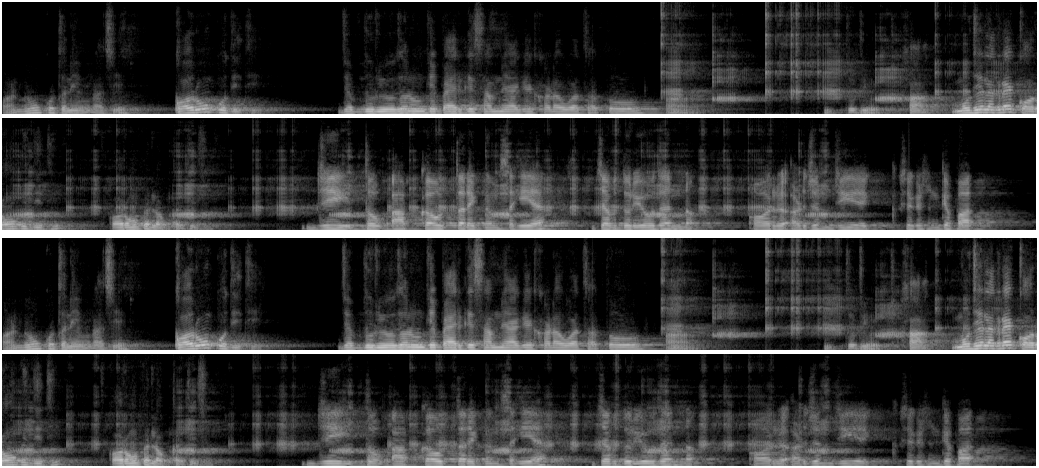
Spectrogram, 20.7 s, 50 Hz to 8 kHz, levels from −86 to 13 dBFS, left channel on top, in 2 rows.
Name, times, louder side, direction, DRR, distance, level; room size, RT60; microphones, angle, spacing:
voice 1, 0.0-1.3 1.7-2.6 3.4-6.9 8.2-8.8 9.1-11.0 11.4-12.5, right 2 dB, 35° right, 10 dB, 1.4 m, -22 dB
sound 1, 6.6-6.8 7.1-7.4 7.6-8.4 8.7-9.0 9.3-10.1 10.4-10.7 11.0-11.7 12.0-12.3 12.6-13.3 13.6-13.9 14.2-14.9 15.2-15.4 15.8-17.0 17.3-18.1 18.3-18.6, left 2 dB, 20° left, 3.8 m, -36 dB
voice 2, 13.4-15.8 16.3-17.3 17.8-19.0 19.3-20.0, left 1 dB, 50° left, 8 dB, 2.0 m, -25 dB
28.5 x 24.5 x 8.4 m, 1.2 s
head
